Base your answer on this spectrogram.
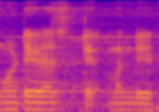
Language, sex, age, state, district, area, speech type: Gujarati, male, 18-30, Gujarat, Ahmedabad, urban, spontaneous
